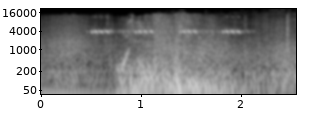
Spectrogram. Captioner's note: sound of crickets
